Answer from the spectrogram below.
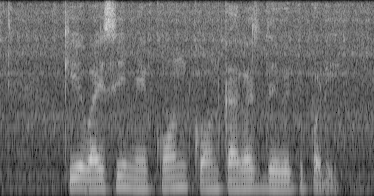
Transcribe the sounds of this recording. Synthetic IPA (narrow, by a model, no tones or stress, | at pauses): keːʋaːɪsimẽkɔːnkɔːnkaːɡəd͡ʒd̪eːʋekipə̰ɽḭː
